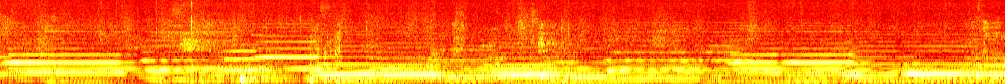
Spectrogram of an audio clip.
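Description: Organ playing a hymn introduction in slow, sustained chords. A couple of short knocks sound about two and a half and three seconds in.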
